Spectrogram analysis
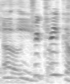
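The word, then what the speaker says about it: Treeko: Oh yes, T-R-E-E-K-O. like Trico.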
